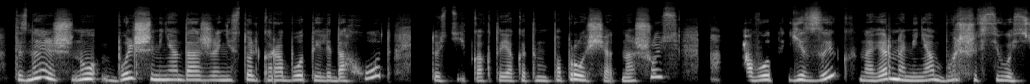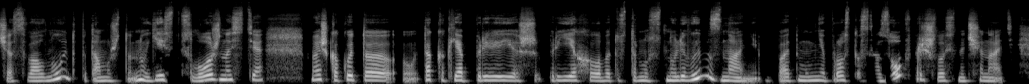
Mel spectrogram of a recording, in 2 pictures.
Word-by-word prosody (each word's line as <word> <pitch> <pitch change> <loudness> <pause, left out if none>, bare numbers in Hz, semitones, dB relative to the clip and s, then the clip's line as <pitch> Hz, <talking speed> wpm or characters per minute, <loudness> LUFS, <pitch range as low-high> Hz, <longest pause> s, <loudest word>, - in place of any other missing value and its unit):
Ты 215 - -1
знаешь, 255 +1 +4
ну, 245 +3 +4
больше 235 - +5
меня 215 0 +3
даже 205 -1 +1
не 200 0 -2
столько 200 0 -2
работа 195 +1 -1
или 180 0 -3
доход, 275 - -2 0.4
то 185 - -6
есть 165 -2 -9
как-то 175 +1 -6
я 175 -1 -1
к 185 - -7
этому 180 -1 -5
попроще 195 +2 +2
отношусь. 335 - -2 0.7
А 190 - +4
вот 210 +3 +3
язык, 210 - +1
наверно, 215 +6 +5
меня 185 +4 0
больше 205 +3 +1
всего 185 0 -2
сейчас 160 -1 -2
волнует, 180 - 0
потому 170 +1 -4
что, 160 +1 -6
ну, 215 0 +2
есть 205 +4 -1
сложности. 215 +3 +1 0.4
Знаешь, 220 +2 +3
какой-то 195 -2 +1 0.3
так 210 0 +1
как - - -7
я 190 - +4
приезж 185 0 0
приехала 185 -2 -2
в 170 - -7
эту 170 +1 -9
страну 175 +2 -5
с 175 +3 -8
нулевым 195 - +3
знанием, 180 - -1
поэтому 175 +1 -3
мне 185 -1 -2
просто 190 +4 -5
с - - -8
азов 160 -1 -1
пришлось 175 -1 -1
начинать. 160 0 -2
190 Hz, 155 wpm, -21 LUFS, 175-215 Hz, 0.7 s, больше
